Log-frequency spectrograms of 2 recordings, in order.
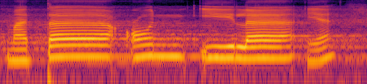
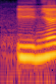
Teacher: Jadi cukup ditekan saja kemudian langsung masuk ke i ya. I-nya dibaca pendek ya, la dibaca panjang. Ini ada harokat fathah berdiri tegak. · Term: mad tabi'i muqaddar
